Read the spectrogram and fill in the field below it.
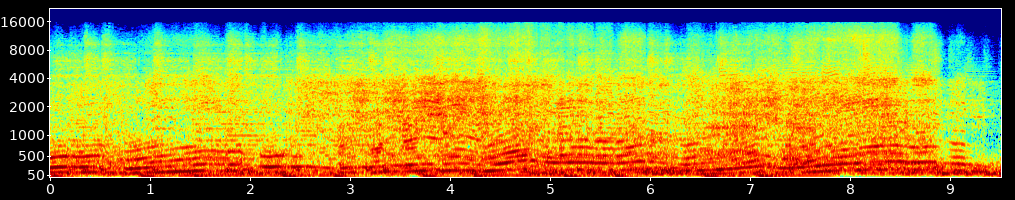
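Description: A BMW M3 E46 engine revs hard while the car slides across grass. The loud, continuous engine note rises and falls in quick waves with a rough tire and surface rumble beneath, and no talking.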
